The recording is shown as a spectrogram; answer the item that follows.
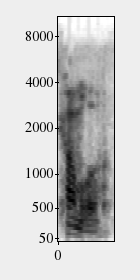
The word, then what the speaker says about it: Kamala: You didn't say her name correctly. It's Kamla. Kamala.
